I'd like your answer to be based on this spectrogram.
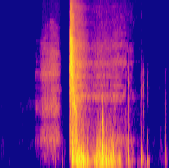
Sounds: Sneeze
